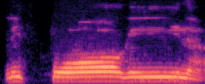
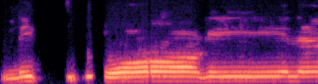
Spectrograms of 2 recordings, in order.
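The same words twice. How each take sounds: First: The gh sound is said clearly and distinctly. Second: The gh sound is said weakly and unclearly. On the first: The speaker calls it right. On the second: The speaker calls it wrong.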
